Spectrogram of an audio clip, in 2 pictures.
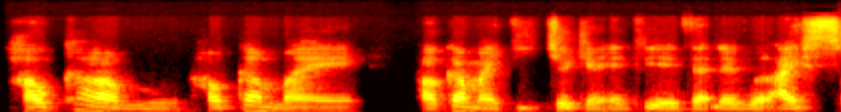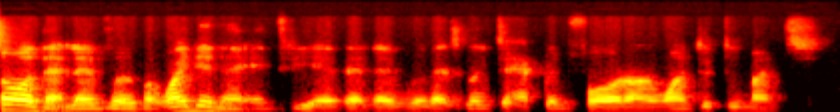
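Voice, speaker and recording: A man's voice: fairly low pitch, fairly quick, hardly any pauses, muffled recording. A man in his twenties teaching a trading class in a chatty, repetitive way, swearing now and then. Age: 20s. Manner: chatty, repeats himself, swears casually. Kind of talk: casual class lecture.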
